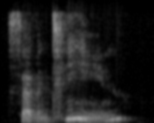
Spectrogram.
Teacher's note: So you put a stress on the second syllable.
